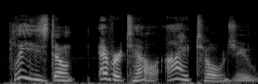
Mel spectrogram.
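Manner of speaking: put-on high, slow pleading boy. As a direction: beg them not to tell. Huck begging secrecy.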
